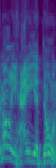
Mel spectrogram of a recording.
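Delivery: piping squeaky tone. Recounting a phone call at the Super Bowl, quoting Myron Cope's squeaky high voice. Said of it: "he had that squeaky high voice".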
